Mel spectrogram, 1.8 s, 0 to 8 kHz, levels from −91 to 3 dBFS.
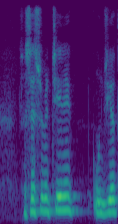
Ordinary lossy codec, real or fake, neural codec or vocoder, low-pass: none; real; none; 7.2 kHz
